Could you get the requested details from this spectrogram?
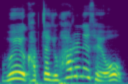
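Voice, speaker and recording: A woman's voice: a little high, big pitch swings, unhurried, darkish tone. A woman voicing a blunt adult son who talks back cheekily to his father in a storybook drama. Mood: cheeky.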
